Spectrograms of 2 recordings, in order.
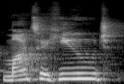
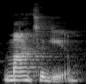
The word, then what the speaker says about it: Montigue: They just call her Mont Huge or something like that. They never just properly say Montigue.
